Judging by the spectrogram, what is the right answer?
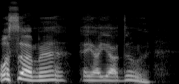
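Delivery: put-on casual, old street OG style voice. Retelling how he greeted two kids on bikes: imitating himself acting like an OG. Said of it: "Like a O G".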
